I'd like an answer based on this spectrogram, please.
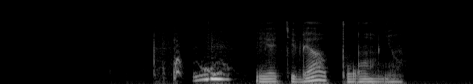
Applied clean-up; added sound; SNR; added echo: neural mask model RNNoise.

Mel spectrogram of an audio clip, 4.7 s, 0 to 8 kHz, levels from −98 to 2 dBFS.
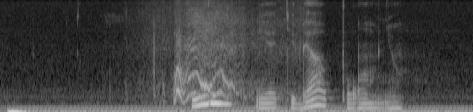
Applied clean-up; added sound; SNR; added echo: none; Zipper (clothing); 9 dB; none.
